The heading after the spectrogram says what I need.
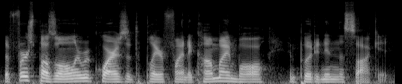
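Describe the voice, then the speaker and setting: A man's voice: mid-range voice, steady tone, fast, creaky. A man who develops games, reading scripted commentary on level design. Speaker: game developer.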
